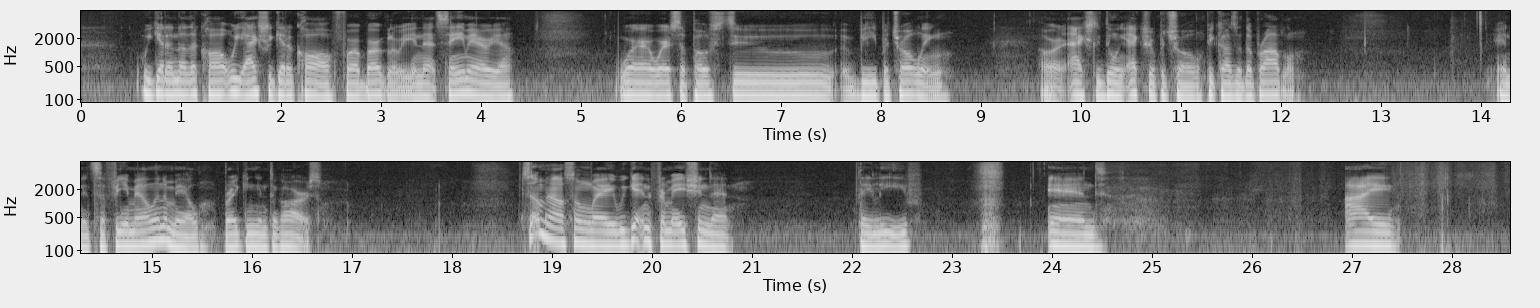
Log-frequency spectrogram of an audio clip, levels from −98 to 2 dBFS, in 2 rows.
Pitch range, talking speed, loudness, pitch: 105-125 Hz, 105 wpm, -21 LUFS, 115 Hz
